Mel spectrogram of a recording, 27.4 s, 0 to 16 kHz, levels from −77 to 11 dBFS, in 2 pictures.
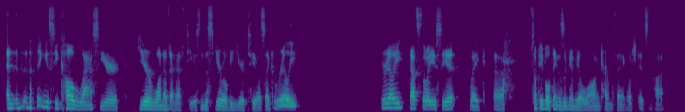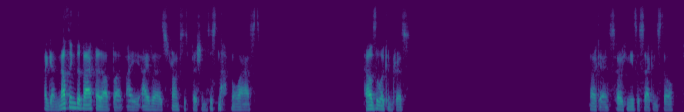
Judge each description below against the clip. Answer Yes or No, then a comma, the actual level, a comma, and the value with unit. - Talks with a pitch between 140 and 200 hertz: No, low, 115 Hz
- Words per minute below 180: Yes, average, 165 wpm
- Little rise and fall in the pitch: No, average, 5.1 semitones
